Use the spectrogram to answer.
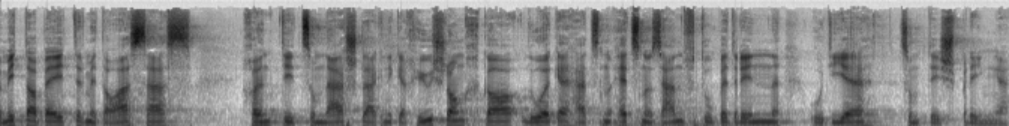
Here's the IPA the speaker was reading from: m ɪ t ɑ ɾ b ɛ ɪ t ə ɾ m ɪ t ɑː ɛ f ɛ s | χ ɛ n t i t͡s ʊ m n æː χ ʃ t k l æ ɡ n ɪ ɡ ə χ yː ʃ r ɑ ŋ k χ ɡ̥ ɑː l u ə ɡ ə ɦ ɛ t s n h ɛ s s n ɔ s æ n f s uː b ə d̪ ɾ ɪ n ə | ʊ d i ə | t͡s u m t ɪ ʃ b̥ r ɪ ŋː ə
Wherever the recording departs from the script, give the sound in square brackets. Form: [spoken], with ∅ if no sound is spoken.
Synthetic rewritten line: m ɪ t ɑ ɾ b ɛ ɪ t ə ɾ m ɪ t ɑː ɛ [s] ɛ s | χ [œ] n t i t͡s ʊ m n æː χ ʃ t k l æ ɡ n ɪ ɡ ə χ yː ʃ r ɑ ŋ k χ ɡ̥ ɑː l u ə ɡ ə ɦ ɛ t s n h ɛ [t] s n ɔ s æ n f [t] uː b ə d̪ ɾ ɪ n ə | ʊ d i ə | t͡s [ʊ] m t ɪ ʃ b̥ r ɪ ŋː ə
